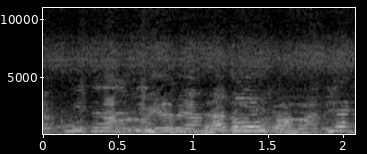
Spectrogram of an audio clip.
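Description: Several people's voices overlapping, talking and calling at once, over a steady hiss.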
